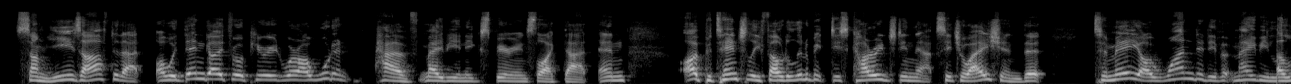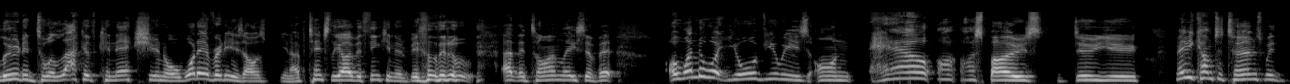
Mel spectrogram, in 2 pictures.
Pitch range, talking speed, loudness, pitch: 180-225 Hz, 190 wpm, -26 LUFS, 200 Hz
